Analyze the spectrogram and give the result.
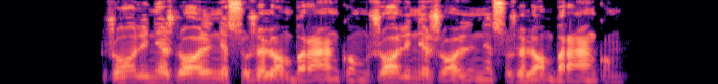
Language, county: Lithuanian, Vilnius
